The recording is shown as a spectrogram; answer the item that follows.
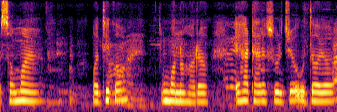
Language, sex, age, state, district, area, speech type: Odia, female, 18-30, Odisha, Koraput, urban, spontaneous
